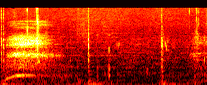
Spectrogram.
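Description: A short, breathy laugh, then a low, quiet background rumble with a few faint clicks.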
